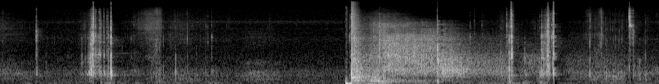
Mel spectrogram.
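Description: A Sig Cross 6.5 Creedmoor long-range deer rifle is fired at a target. A few light handling clicks come first, then one sharp, loud shot with a trailing rumble that fades over a couple of seconds.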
